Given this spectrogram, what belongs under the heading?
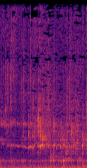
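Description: Black tea from Jeju Island being poured into a cup, a short steady trickle of liquid splashing close up with no talk.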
